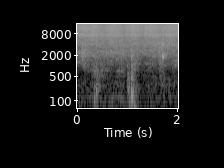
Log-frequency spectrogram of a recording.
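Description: Silk saree and blouse fabric being handled and lifted, a soft rustle over a steady hiss, with two soft low thumps about half a second and a second in.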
